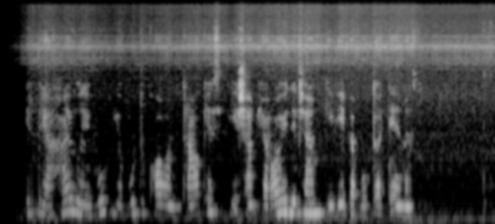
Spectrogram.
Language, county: Lithuanian, Vilnius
